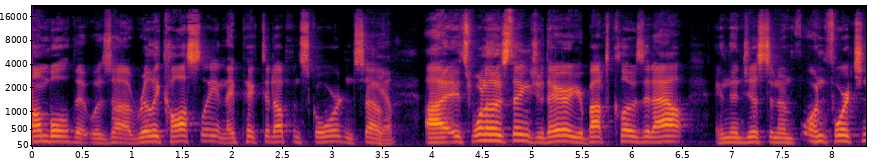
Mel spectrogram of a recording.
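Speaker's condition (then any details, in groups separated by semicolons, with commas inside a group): No condition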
